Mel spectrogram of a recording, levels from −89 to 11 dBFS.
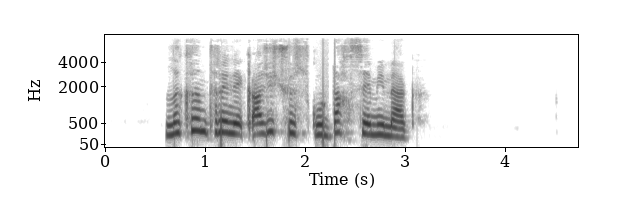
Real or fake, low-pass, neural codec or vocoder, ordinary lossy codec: real; 7.2 kHz; none; AAC, 48 kbps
